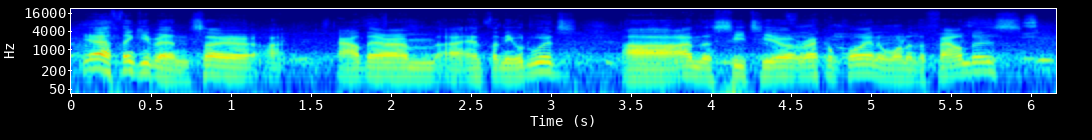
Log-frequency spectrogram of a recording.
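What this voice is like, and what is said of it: Australian accent. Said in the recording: “Originally from Australia, you can hear from my accent ... everybody loves the accent”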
